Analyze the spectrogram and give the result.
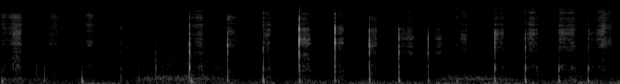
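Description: A thin, solid, brownish wooden strip held in one hand is scratched along its length with the fingernails. Quiet, dry, bright scratching strokes are punctuated by about ten sharp, short ticks that stop instantly with no ring.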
